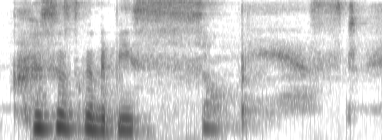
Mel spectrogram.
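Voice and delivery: slow, hushed, voiceless realization; dreading whisper. Retold or imitated. Woman thinking how angry Chris will be, dreading whisper. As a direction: whisper it slowly, as a retold sinking thought. Dreading reaction to totaled car.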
